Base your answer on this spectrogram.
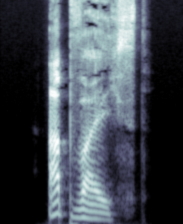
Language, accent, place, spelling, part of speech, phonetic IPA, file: German, Germany, Berlin, abweichst, verb, [ˈapˌvaɪ̯çst], De-abweichst.ogg
- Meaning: second-person singular dependent present of abweichen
